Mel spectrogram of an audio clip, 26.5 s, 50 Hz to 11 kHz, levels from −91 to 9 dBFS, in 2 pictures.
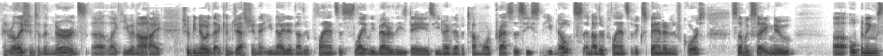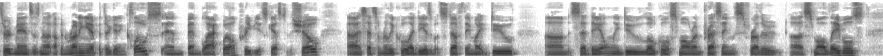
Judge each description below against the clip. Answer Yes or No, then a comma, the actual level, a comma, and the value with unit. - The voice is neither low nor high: No, low, 110 Hz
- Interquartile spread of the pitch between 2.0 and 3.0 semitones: Yes, narrow, 2.5 semitones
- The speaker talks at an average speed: No, fast, 210 wpm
